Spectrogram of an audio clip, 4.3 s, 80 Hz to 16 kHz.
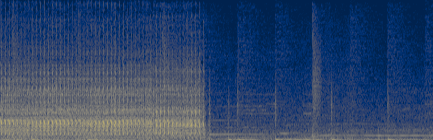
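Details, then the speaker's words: Handpresso 12-volt espresso machine, cold water and coffee pod loaded, just switched on: fast even buzzing pump strokes, about three and a half a second, for two seconds then cutting out as the compressor stops; normal operation. "Two things are happening. The compressor is working and so is the water heater."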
